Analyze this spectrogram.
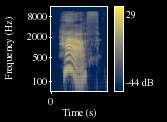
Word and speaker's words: half: Silent L. Calm. Say cam. Half. Say half. Talk. Say talk. Silent L happens a lot. Learners often over pronounce it. But if you want to sound natural, just skip the L.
